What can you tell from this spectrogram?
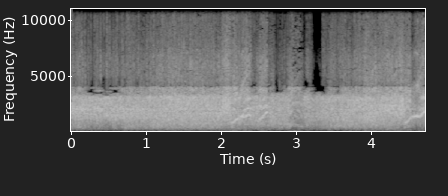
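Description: Steady rushing noise of an MH-65 Dolphin helicopter hovering, heard through the aircrew's intercom.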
